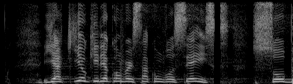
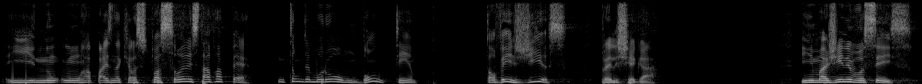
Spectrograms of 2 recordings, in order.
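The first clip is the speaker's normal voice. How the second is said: ordinary talk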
